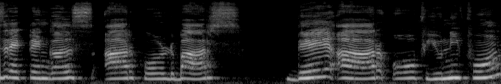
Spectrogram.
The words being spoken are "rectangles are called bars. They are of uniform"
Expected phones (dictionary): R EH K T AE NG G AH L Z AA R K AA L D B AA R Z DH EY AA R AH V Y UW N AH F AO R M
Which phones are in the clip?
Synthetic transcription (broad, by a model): R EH K T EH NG G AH L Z AA R K AA L D B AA R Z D EY AA R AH P Y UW N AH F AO R M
